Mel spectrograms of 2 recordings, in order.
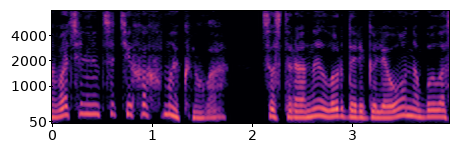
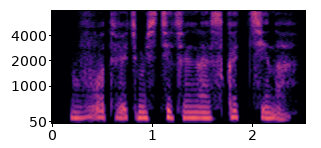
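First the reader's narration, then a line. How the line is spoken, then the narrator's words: Hissed. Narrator (Russian): прошипел он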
